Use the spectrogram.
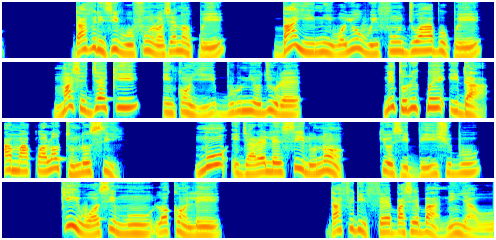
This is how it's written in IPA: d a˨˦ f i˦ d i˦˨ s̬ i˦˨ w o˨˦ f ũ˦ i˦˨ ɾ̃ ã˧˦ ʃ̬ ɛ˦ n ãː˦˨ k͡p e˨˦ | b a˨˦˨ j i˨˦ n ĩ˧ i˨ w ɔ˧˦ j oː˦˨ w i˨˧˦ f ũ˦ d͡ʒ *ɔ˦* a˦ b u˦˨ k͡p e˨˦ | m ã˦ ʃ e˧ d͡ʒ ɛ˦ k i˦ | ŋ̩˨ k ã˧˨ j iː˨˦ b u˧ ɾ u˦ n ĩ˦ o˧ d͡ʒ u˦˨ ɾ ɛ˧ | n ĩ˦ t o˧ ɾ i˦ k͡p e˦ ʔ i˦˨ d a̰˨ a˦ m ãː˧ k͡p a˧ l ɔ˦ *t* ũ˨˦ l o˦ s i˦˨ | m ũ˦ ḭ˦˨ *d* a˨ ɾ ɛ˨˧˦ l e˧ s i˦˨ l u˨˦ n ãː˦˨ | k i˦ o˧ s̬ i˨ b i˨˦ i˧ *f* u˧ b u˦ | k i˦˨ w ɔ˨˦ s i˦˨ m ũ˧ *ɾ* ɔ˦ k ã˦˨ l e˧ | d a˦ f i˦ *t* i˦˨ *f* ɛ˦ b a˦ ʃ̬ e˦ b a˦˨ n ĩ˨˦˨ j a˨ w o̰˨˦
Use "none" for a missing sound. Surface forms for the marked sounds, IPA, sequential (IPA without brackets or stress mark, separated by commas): o˦, t, d͡ʒ, ʃ, l, d, f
